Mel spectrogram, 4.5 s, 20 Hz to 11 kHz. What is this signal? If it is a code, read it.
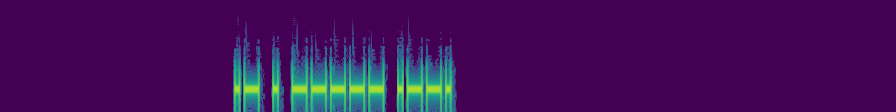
Morse code, heard as a keyed tone, about 50 wpm, 700 Hz. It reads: AE0P
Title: Call Signs - 50wpm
